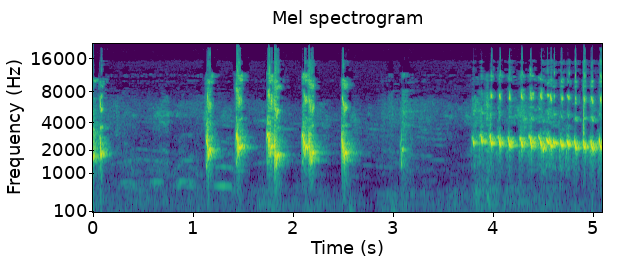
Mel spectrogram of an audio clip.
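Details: Female Yellow-vented Bulbul in breeding condition calling to a male: five or six sharp, separate chip notes in quick succession, then a sustained rapid buzzy trill that fills the rest of the recording.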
